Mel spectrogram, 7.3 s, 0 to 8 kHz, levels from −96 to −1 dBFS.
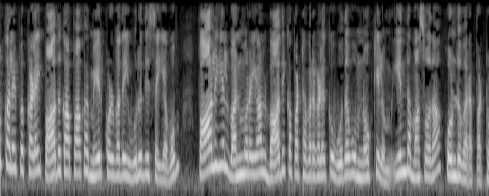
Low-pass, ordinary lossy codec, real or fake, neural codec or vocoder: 7.2 kHz; none; real; none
